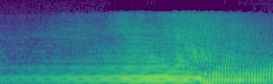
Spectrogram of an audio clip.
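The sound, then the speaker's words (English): A Ducati racing motorcycle's engine howls during a race, a loud, steady harmonic drone that swells for about a second and a half, then drops sharply in pitch near the end. “Jason's decided to go cautiously. He's back now on the Ducati.”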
